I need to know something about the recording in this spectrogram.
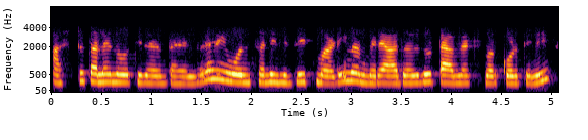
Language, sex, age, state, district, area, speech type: Kannada, female, 18-30, Karnataka, Kolar, rural, conversation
